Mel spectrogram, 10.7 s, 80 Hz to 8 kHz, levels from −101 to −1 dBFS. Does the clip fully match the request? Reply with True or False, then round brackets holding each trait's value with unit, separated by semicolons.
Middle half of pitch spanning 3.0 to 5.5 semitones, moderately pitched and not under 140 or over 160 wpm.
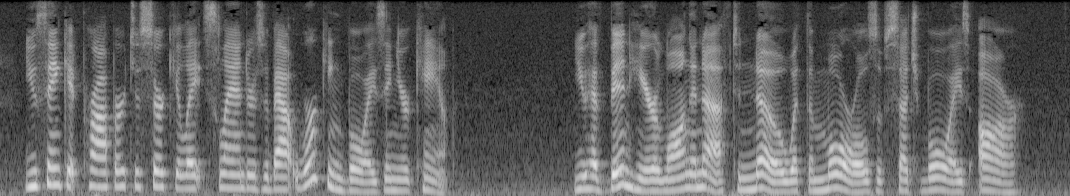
True (4.7 semitones; 180 Hz; 155 wpm)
